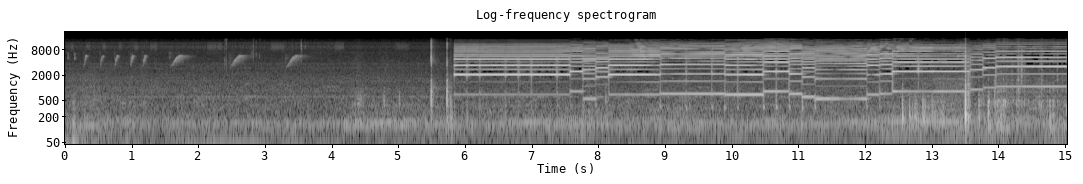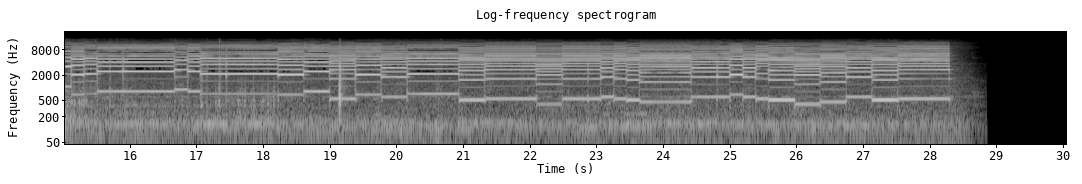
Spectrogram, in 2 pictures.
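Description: A click about six seconds in, then a UM66T melody-IC doorbell playing an electronic tune through a small loudspeaker. The notes are buzzy and come one at a time, stepping up and down in pitch. The tune cuts off suddenly near the end.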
